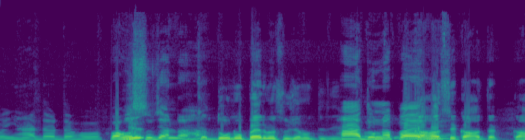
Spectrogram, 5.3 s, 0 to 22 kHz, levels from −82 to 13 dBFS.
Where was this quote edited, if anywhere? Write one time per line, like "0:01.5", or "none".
0:01.0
